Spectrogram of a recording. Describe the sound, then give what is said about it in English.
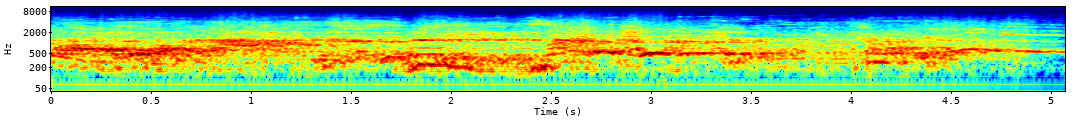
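The Bumble, the Abominable Snow Monster from the stop-motion Christmas special Rudolph the Red-Nosed Reindeer, lets out the King Kong Roar effect: a rough, throaty roar sustained for several seconds at a steady, loud level. “That was the Abominable Snow Monster, aka the Bumble, from the old stop-motion Christmas special Rudolph the Red-Nosed Reindeer. One of the Bumble's vocalizations is a sound effect called the King Kong Roar.”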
